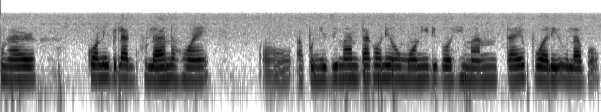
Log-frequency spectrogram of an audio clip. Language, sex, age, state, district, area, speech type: Assamese, female, 18-30, Assam, Sivasagar, rural, spontaneous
